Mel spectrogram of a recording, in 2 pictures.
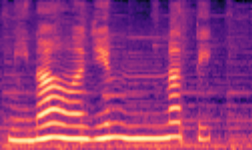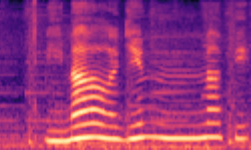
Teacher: Nah, pelafalannya itu sifatnya ini menguat dan dibaca dengan durasi 2 harokat pada saat dilafalkan si nun dan mim tasydidnya. Nah, gunah ini tuh dari rongga hidung didengungkan dan durasinya tadi 2 harokat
